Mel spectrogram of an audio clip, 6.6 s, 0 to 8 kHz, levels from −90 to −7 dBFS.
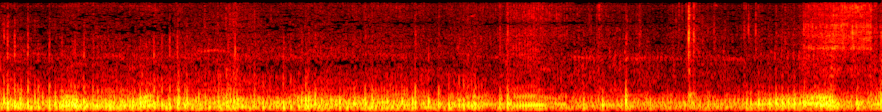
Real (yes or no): yes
